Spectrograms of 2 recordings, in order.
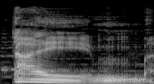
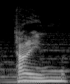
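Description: First: The word is stretched into two beats. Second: The word is said as a single beat. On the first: "you kind of make it a two-beat thing" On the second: "One beat"

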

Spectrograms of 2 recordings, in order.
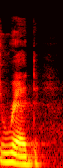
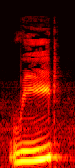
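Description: First: The vowel is short, as in 'bed'. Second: The vowel is long, as in 'need'. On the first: The action happened in the past. "In the past tense, it's read" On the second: The action happens now or regularly. "It is pronounced read in the present tense"

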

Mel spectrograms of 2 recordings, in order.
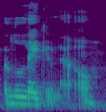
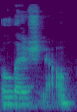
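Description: First: It is pronounced the Japanese katakana way. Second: It is pronounced neither the Italian nor Japanese way. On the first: "in Japanese, ... they pronounce it more like legno" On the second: "we didn't look up the Italian pronunciation. We were pronouncing it like legno"

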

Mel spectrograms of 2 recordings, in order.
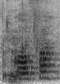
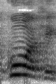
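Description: First: The word ends in an 'a' sound. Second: The word ends in an 'e' sound. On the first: "У меня бабушка говорила всегда, кофа будешь?" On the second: "Я говорю, бабушка, кофе"

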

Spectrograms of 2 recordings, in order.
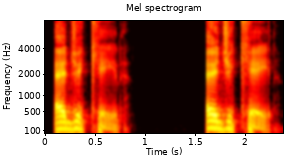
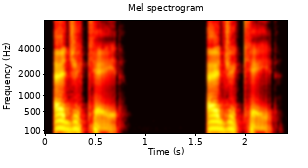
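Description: Both takes have the same delivery.

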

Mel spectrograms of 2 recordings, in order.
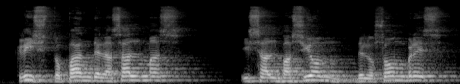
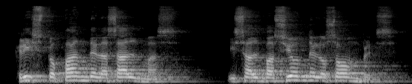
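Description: The two takes are said the same way.

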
